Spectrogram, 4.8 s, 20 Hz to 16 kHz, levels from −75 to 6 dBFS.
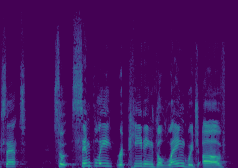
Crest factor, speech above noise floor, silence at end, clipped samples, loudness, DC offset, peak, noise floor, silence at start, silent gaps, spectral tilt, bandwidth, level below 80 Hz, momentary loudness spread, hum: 18 dB; 39 dB; 0.3 s; under 0.1%; -31 LUFS; under 0.1%; -12 dBFS; -69 dBFS; 0 s; none; -2.5 dB/octave; 15 kHz; -68 dBFS; 9 LU; none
